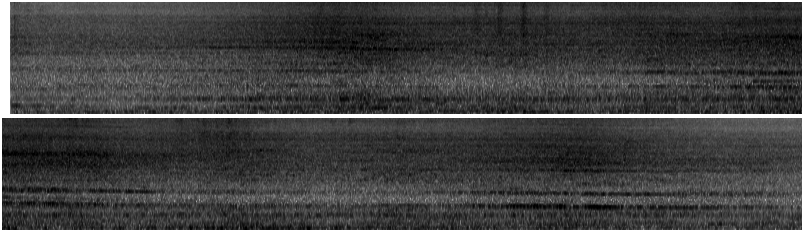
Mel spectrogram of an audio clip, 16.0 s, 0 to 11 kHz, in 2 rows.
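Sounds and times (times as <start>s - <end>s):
train wheels rumbling on rails: 0.2s - 16.0s.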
